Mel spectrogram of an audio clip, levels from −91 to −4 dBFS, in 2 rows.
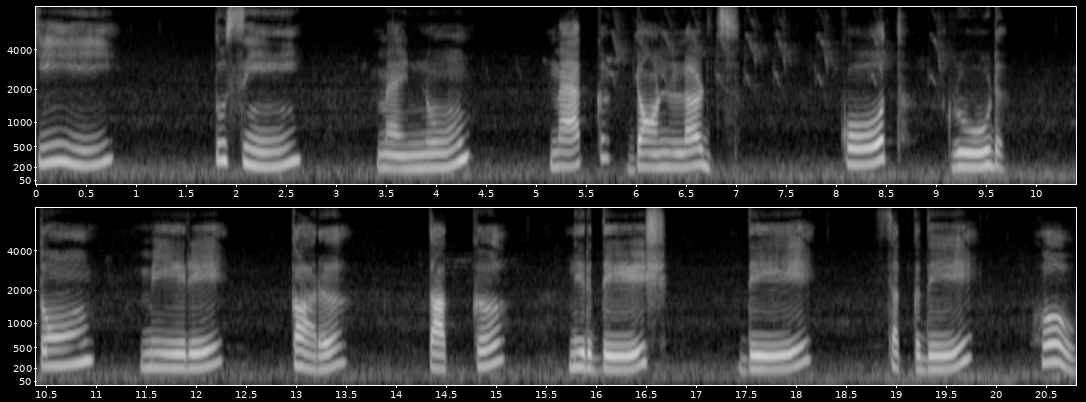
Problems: background sounds at intervals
